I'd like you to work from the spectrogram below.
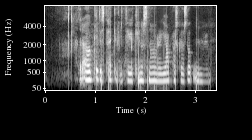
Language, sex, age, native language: Icelandic, female, 11, Icelandic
